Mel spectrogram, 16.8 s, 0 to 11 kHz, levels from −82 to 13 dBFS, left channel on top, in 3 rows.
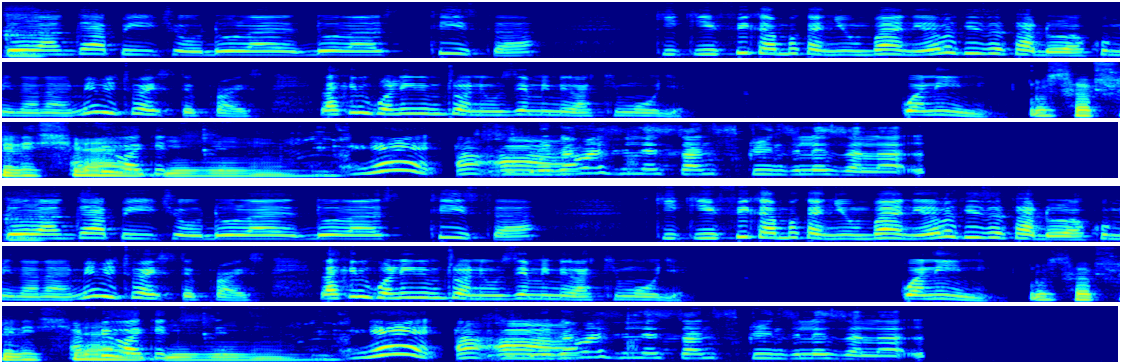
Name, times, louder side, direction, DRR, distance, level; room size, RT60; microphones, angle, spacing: voice 1, 0.0-2.7 3.3-9.0 10.1-10.5 11.7-12.4 12.7-14.1, right 2 dB, 20° right, 3.8 m, -32 dB
voice 2, 10.7-13.0, left 2 dB, 55° left, 2.2 m, -32 dB
voice 3, 13.6-15.8, left 2 dB, 25° left, 5.0 m, -35 dB
head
